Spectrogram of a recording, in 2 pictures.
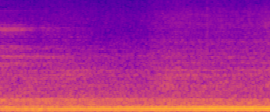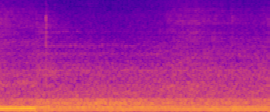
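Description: A car on an autumn drive accelerating to pass: a steady, close engine rumble and road noise that swells for a few seconds, then drops back to an even cruising drone, with no talk.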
